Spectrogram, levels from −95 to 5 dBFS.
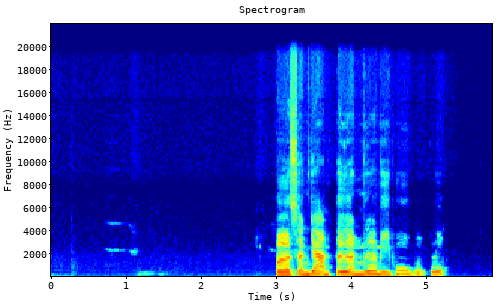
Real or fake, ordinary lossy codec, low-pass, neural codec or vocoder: real; none; 19.8 kHz; none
